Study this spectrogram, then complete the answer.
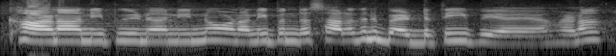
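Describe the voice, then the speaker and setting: A woman's voice: on the high side, steady tone, highs cut off. A young woman from Punjab in India, speaking frankly as a guest in a casual interview and filling her talk with small tag words. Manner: quick, frank and plain-spoken, with many filler tags.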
